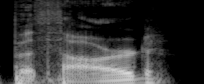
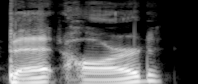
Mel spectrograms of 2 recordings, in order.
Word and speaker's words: Beathard: I think that's bet hard, dude. – No, it's beat hard, actually. CJ beats hard.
